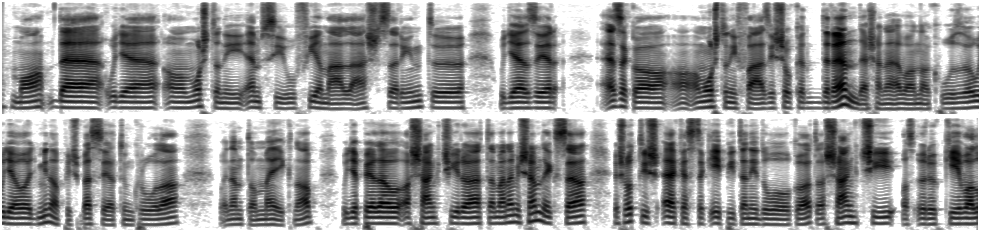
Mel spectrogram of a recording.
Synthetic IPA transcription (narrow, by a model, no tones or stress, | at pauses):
mɒd̪ɛṵɟɛɒmo̞ʃt̪ɒniɛmsiːuːfilmaːlːaːʃsɛɾint̪øːuɟɛɒzeːɾ | ɛ̰zɛkɒmo̞ʃt̪ɒnifaːziʃo̞krɛnd̪ɛʃɛnɛlvɒnːɒkhuːzʋɒuɟɛɦo̞ɟminɒpiʒbɛseːlt̪yŋkroːlɒ | vɒ̰ɟnɛmt̪uo̞mːɛjikn̪ɒp | uɟɛpeːld̪aːulɒʃaŋkt͡ʃiɾɛt̪ɛmːaːɾnɛmiʃɛmleːksɛleːʃo̞t̪ːiʃɛlkɛst̪ɛkeːpiːt̪ɛnid̪o̞lɡo̞kɒt̪ɒʃaŋkt͡ʃiɒzøɾø̞kːeːvɒlː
